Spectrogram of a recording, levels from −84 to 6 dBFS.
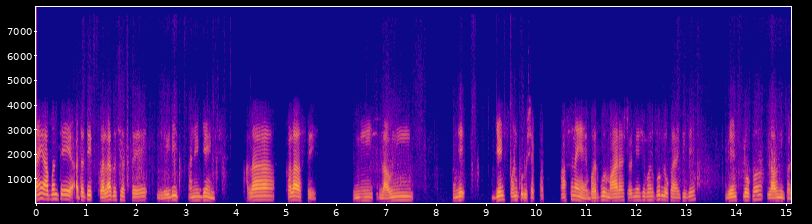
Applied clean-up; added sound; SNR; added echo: neural mask model RNNoise.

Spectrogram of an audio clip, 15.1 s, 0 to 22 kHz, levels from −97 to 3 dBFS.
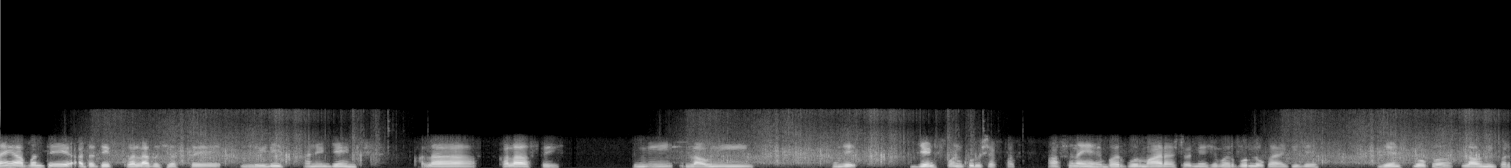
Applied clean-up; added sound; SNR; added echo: none; Bicycle; 19 dB; none.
